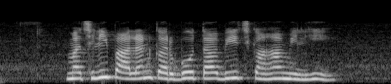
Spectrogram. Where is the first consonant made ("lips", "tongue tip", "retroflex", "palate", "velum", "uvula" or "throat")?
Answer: lips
